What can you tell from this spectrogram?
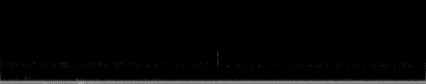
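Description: Steady low electrical hum in the recording, unchanging in pitch and level, with a faint click just under a second in.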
